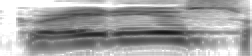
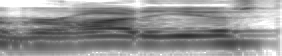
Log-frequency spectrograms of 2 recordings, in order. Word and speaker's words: Gradius: Gradius, or Gradius, depending on how you want to pronounce it, is one of the most classic and seminal shooters of all time.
